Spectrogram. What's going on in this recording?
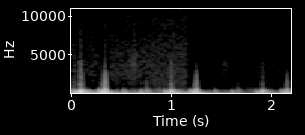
heart-2 remix
Hearts, table, finger, my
